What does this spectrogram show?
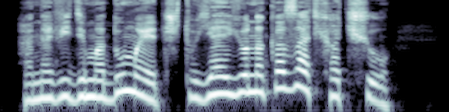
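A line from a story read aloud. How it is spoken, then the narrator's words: Whispered. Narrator (Russian): Я вновь прошептала Мэтью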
